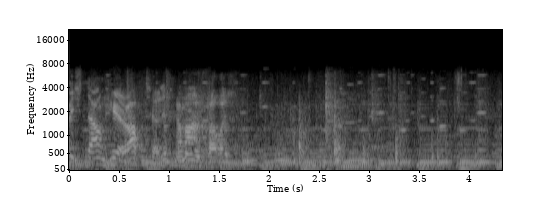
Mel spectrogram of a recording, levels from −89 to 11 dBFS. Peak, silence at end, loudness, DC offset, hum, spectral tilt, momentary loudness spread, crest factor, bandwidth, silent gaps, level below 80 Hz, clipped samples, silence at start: -16 dBFS; 0 s; -34 LUFS; under 0.1%; none; -5 dB/octave; 10 LU; 18 dB; 7.8 kHz; none; -56 dBFS; under 0.1%; 0 s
